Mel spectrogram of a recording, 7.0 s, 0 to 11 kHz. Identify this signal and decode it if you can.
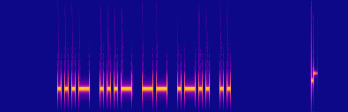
Morse code, heard as a keyed tone, about 17 wpm, 700 Hz. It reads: VVMLI
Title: Code Groups - 5 Letters - 17wpm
